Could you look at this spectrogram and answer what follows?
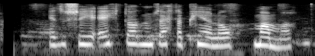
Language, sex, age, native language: Icelandic, male, 12, Icelandic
